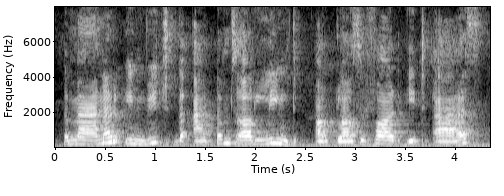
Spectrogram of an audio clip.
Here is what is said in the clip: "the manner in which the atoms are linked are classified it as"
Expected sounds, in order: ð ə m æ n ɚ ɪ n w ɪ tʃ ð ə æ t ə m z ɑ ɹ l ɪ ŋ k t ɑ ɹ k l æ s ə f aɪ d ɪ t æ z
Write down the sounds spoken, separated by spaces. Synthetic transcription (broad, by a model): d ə m æ n ɚ ɪ n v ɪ tʃ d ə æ t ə m s ɑ ɹ l ɪ ŋ k t ɑ ɹ k l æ s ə f aɪ d ɪ t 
